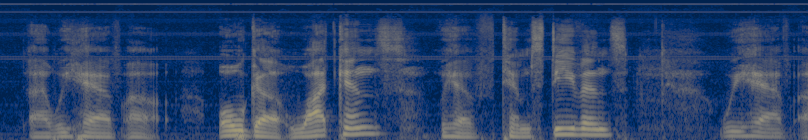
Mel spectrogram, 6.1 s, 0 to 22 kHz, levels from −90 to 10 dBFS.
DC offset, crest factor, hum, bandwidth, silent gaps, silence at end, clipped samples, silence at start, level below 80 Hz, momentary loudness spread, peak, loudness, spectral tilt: under 0.1%; 24 dB; none; over 20 kHz; none; 0 s; under 0.1%; 0.05 s; -54 dBFS; 17 LU; -10 dBFS; -32 LUFS; -4 dB/octave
